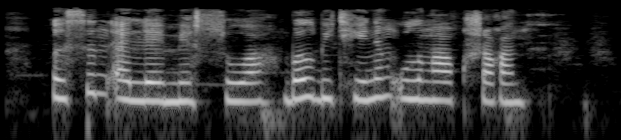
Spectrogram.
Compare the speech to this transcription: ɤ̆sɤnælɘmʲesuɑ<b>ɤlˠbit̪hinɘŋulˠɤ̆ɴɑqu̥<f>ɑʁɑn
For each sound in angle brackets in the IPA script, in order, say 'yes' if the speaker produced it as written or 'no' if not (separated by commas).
yes, no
